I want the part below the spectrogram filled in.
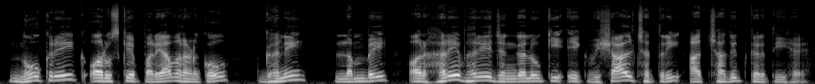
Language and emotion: Hindi, neutral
